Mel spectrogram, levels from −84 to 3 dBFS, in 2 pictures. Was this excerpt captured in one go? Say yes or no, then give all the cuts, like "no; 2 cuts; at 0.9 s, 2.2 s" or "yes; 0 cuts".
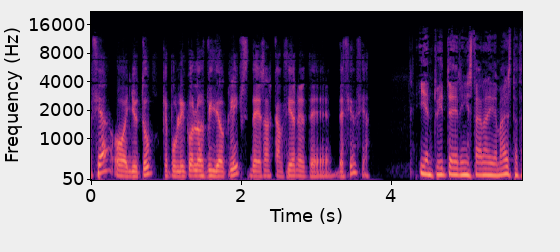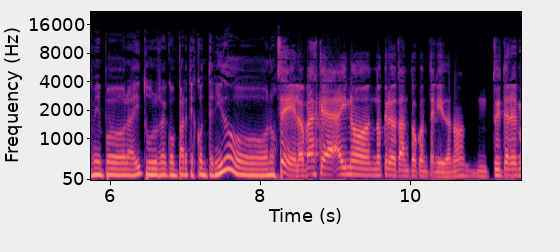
yes; 0 cuts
